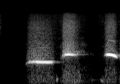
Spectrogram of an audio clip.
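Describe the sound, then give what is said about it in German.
A person whistles a short tune, a few clear sustained notes stepping up and down in pitch with brief breaths between them, with no talking. “Welche Melodie? Äh, Pfeife irgendwas.”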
